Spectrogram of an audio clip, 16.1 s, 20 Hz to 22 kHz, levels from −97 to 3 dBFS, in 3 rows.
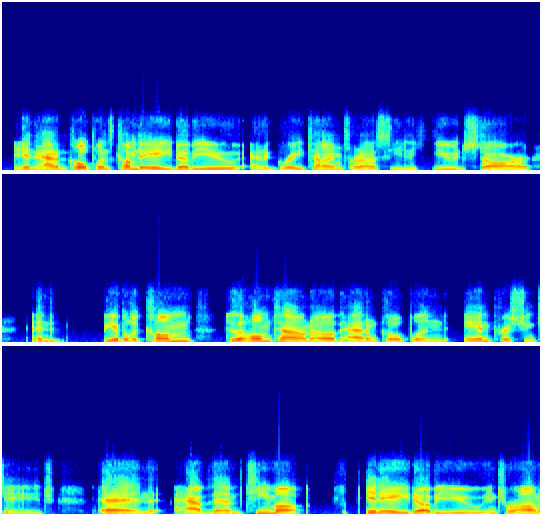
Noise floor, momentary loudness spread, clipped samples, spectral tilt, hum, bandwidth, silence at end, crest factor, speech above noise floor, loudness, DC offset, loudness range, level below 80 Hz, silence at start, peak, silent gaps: -50 dBFS; 14 LU; under 0.1%; -6 dB/octave; none; 7.4 kHz; 0 s; 22 dB; 26 dB; -23 LUFS; under 0.1%; 4 LU; -56 dBFS; 0.1 s; -2 dBFS; none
